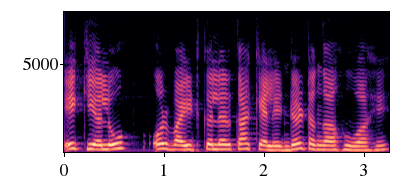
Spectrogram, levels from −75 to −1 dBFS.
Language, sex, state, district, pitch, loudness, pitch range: Hindi, female, Uttar Pradesh, Muzaffarnagar, 260 Hz, -14 LUFS, 235-275 Hz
